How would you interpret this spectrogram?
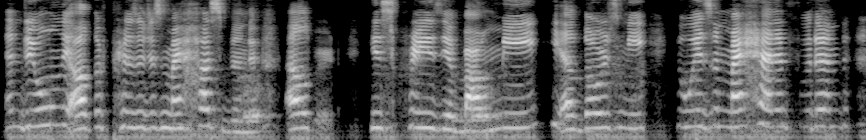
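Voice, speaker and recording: A woman's voice: very high-pitched, fairly quick, sharp tone, slight background noise, rough recording. A woman playing a nervous, demanding invalid wife in an amateur radio play, stammering and insistent. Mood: uneasy, pleading.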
